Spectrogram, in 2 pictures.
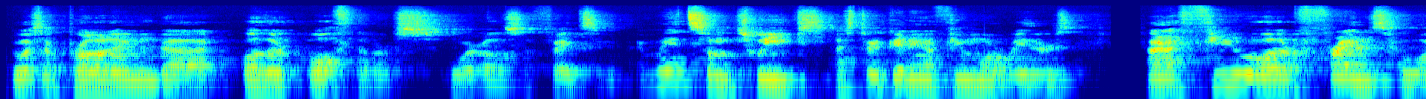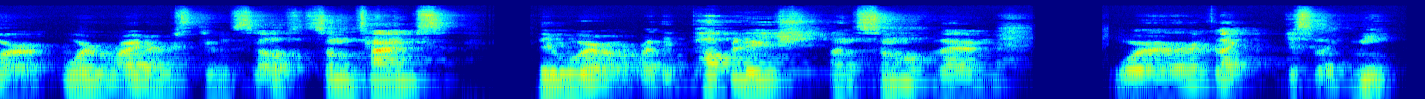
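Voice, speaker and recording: A man's voice: medium pitch, moderate pace, fairly bright tone. Man explaining in a roomy echo. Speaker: interview guest, publishing platform founder. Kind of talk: conversational interview answers.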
